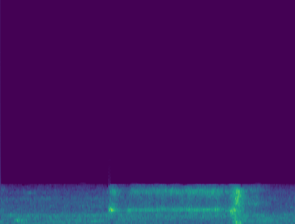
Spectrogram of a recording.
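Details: Female pet Yorkshire Terrier making her weird noises: a short squeak opens a drawn-out, high, steady whine lasting about a second, ending in another sharp squeak, over a low indoor hum.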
